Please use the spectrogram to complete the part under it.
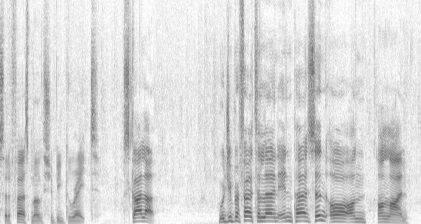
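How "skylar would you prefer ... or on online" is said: very high-pitched, loud shout. Speaker directs a question to Skylar, shouting. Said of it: "Sorry, I'm shouting here".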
